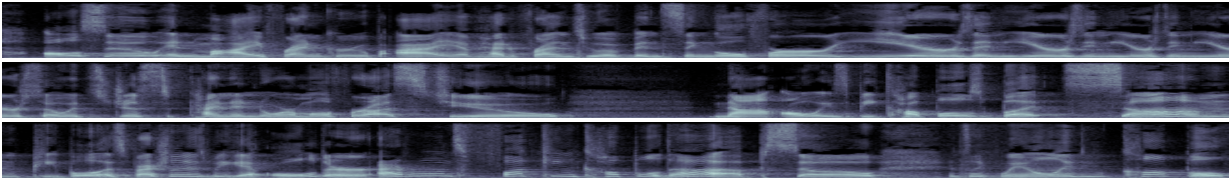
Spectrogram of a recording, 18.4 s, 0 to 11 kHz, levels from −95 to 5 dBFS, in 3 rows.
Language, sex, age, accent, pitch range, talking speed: English, female, 20-39, American, 200-305 Hz, 175 wpm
